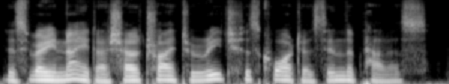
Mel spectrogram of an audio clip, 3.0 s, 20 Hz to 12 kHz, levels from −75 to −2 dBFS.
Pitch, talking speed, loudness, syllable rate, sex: 130 Hz, 260 wpm, -16 LUFS, 6.0 syllables/s, male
